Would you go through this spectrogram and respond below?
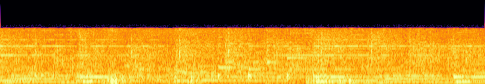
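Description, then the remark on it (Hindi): An audience claps loudly and steadily for guests, a dense, continuous patter of many hands with a slightly rhythmic, tapping quality that holds at an even level throughout. “जोरदार तालियां बजाते रहिए।”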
